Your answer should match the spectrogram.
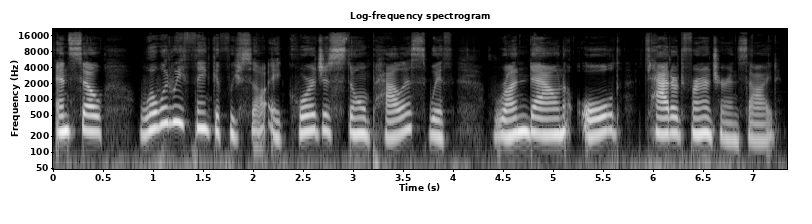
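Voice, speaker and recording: A woman's voice: a little high, unhurried, a little mellow, clear, resonant tone, no room sound, clean studio sound. Congested young woman hosting a faith podcast. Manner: earnest, asks listeners direct questions. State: congested from sinus trouble. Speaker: podcast host.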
